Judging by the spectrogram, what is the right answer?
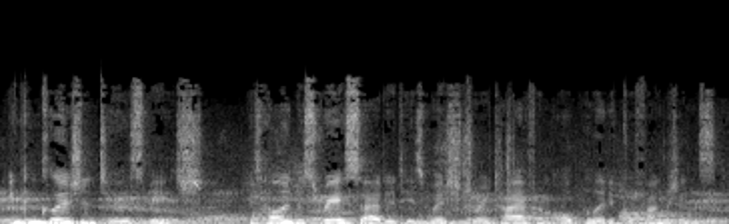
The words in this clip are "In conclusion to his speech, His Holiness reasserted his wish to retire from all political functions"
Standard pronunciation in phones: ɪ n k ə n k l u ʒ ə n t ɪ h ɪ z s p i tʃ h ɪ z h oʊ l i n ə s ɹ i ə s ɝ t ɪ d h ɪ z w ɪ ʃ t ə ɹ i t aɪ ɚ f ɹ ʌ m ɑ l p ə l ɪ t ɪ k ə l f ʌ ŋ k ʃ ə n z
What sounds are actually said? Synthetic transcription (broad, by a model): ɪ n k ə n k l u ʒ ə n t ɪ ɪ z s p i tʃ h ɪ z h oʊ l i n ə s ɹ i ə s ɝ t ɪ d ɪ z w ɪ ʃ t ə ɹ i t aɪ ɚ f ɹ ʌ m ɑ l p ə l ɪ t ɪ k ə l f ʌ ŋ k ʃ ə n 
